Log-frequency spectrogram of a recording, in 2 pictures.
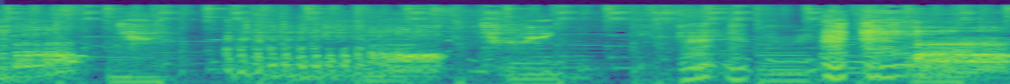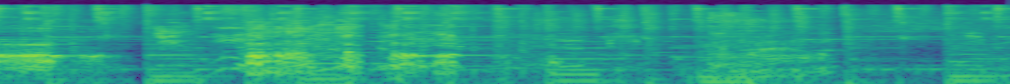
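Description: A donkey braying in several long calls over background music.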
